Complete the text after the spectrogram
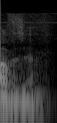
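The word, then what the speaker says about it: Авдий: Что мы знаем о Авдия? Вот кроме этой картинки ничего мы про не знаем. Ну, имя еще переводится как «поклоняющийся Богу» или «служащий Богу» Иегове. Авди, на А ударение для эстетствующих.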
